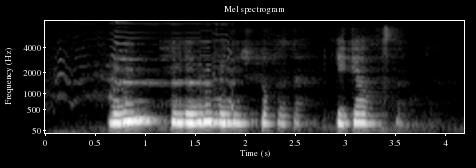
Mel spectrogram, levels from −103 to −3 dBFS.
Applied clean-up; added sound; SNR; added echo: neural mask model DeepFilterNet 3.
